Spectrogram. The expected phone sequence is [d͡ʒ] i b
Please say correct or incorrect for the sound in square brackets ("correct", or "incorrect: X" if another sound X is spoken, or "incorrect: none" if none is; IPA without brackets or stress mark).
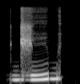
correct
